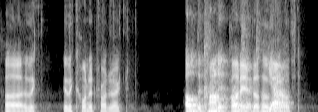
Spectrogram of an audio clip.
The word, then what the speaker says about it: Conet Project: Conan Project? The Conet Project. Oh, the Conet Conet. Project. That's how it's Yeah.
